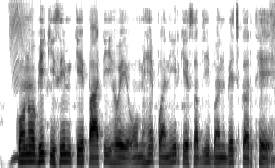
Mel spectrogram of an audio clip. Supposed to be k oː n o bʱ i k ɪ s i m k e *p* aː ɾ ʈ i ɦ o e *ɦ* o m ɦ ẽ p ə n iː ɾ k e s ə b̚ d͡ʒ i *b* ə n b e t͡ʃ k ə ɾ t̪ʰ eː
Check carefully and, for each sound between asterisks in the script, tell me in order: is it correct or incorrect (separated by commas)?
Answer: correct, incorrect, correct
